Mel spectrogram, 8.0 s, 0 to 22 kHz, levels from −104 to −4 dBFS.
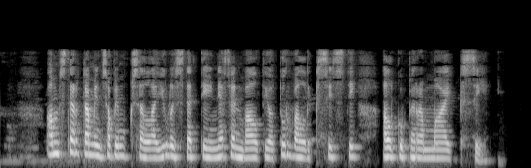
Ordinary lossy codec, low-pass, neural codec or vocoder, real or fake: AAC, 48 kbps; 7.2 kHz; none; real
